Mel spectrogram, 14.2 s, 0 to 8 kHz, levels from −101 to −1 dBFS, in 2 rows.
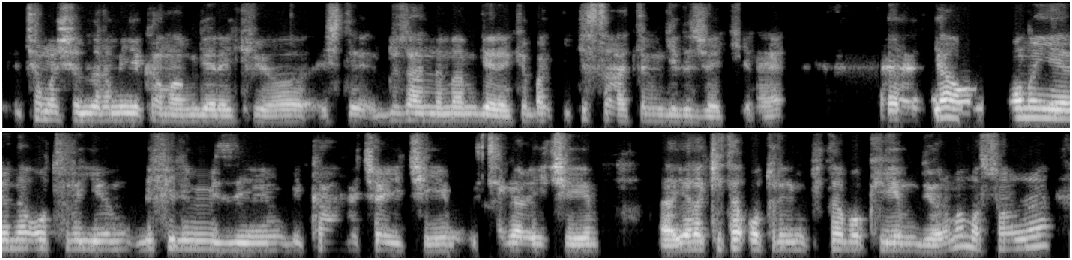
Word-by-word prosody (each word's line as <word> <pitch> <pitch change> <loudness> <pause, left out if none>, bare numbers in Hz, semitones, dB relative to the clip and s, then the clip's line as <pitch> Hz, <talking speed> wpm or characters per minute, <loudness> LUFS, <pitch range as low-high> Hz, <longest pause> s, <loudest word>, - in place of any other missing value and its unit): çamaşırlarımı 125 - +1
yıkamam 115 -3 -1
gerekiyor, 105 -1 -1
işte 105 - -5
düzenlemem 120 -1 -1
gerekiyor, 100 -4 +3
bak - - -3
2 - - -10
saatim 115 -1 -4
gidecek 105 -3 -4
yine. 355 - -7 1.0
Ya 175 0 +9 0.4
onun 175 0 +6
yerine 155 -1 +4
oturayım, 145 -2 -2
bir 285 +4 -5
film 150 - -2
izleyeyim, 125 -1 -2
bir - - -9
kahve 135 -2 -9
çay 135 -3 0
içeyim, 115 -1 -1
bir - - -16
sigara 125 -2 +1
içeyim, 115 0 +3 0.4
aaa, 105 - +7
ya 135 - +6
da 140 - +7
kitap 160 +2 +3
oturayım 135 -2 -1
kitap 145 +4 -1
okuyayım 130 -3 -2
diyorum 110 - 0
ama 190 -5 0
sonra 160 +8 -2
125 Hz, 145 wpm, -25 LUFS, 115-150 Hz, 1.0 s, Ya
